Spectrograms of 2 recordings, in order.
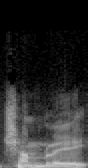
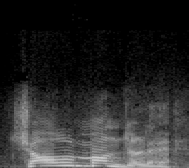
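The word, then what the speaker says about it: Cholmondeley: Being an American, he had no reason to know that the name Chumley is in no way pronounced the way it is spelt.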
